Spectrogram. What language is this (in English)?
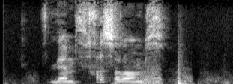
Kabyle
